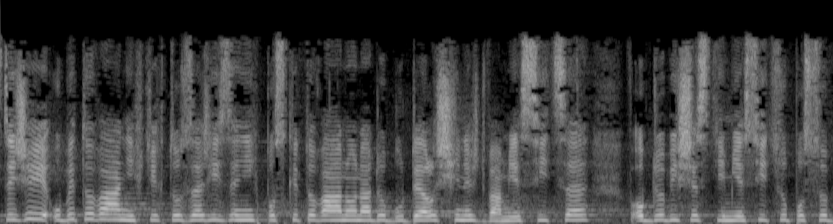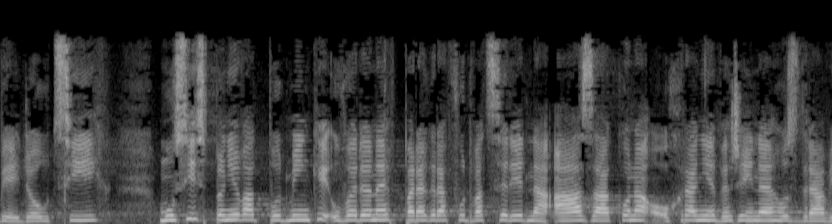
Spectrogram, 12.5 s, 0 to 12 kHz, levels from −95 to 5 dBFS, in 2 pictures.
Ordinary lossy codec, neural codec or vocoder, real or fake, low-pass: MP3, 48 kbps; none; real; 9.9 kHz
